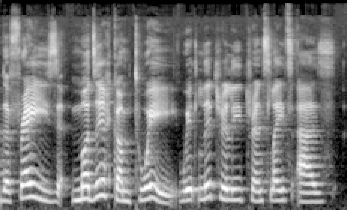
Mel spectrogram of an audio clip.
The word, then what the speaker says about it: toé: And "toé" is just the informal pronunciation of "toi".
